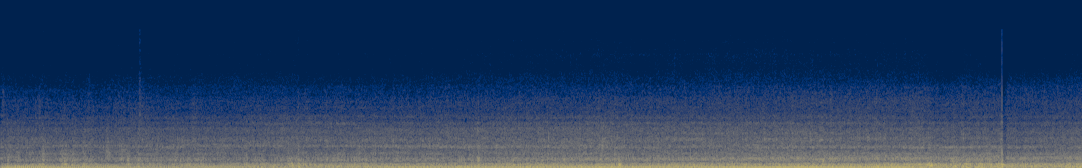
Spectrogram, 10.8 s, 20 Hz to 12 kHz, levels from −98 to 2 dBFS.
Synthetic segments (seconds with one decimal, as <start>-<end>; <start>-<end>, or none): 1.4-10.8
